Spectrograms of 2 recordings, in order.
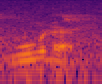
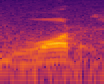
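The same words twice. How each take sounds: First: It is said in a Philadelphia accent. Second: It is said in a standard accent.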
